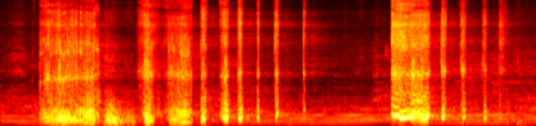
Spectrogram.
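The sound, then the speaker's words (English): A preacher imitates loud snoring: two long rasping, snorting inhales, each followed by a string of short sputtering puffs and lip flutters. “Child, he snore.”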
